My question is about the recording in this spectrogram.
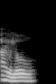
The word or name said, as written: ayo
